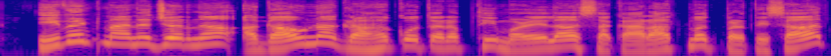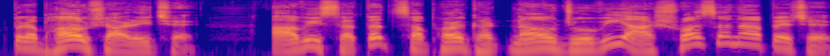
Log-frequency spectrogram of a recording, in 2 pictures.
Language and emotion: Gujarati, surprised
